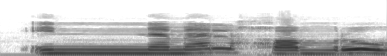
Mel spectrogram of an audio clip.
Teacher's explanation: So nun shad hold it, kha heavy, ra heavy.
